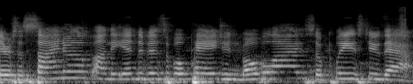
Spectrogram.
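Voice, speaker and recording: A woman with an American accent talks at a fairly slow pace. The room echo is audible and there is noticeable background noise. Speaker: activist group organizer. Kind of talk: town hall opening remarks. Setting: public meeting with audience. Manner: animated.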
